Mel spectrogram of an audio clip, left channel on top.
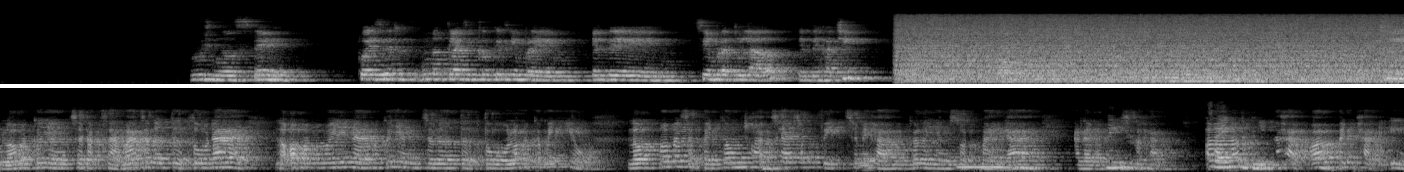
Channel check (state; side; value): different; both; correlation 0.00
